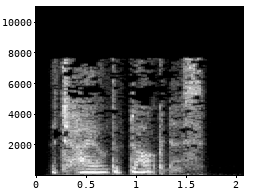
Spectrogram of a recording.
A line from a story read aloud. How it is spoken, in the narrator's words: I murmured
